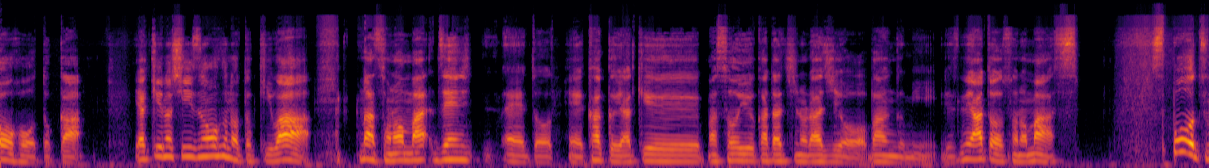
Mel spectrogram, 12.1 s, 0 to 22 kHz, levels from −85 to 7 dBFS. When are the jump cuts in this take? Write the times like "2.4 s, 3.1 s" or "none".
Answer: 3.5 s, 5.5 s, 7.0 s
